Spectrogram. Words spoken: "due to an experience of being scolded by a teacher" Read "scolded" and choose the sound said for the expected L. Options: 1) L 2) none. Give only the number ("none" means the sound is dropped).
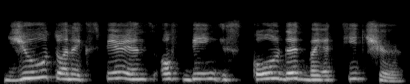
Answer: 1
